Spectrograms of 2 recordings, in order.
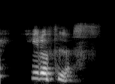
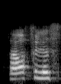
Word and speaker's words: हीरोफिलस: और जो father of anatomy है उनका नाम है हीरोफिलस। राफिलस भी बोल सकते हैं। ठीक है, डिफरेंट डिफरेंट प्रोनाउंसिएशन है।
